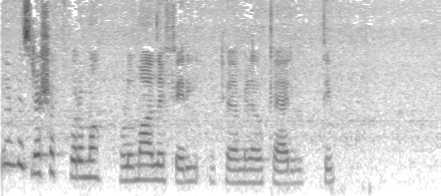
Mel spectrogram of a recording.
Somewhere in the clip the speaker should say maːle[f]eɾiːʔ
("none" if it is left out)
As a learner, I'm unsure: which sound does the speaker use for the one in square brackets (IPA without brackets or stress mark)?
f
